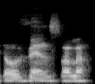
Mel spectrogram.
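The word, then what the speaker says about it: ofe nsala: Now, if I'm going to say it how we pronounce it, offensala, we have a way of pronouncing words.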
